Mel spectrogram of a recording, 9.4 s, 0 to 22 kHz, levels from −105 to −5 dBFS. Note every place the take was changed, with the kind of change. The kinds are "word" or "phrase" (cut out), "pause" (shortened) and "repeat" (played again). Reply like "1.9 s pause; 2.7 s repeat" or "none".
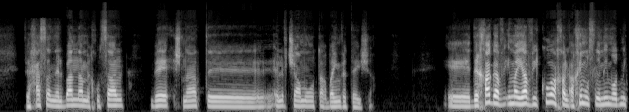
8.5 s word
